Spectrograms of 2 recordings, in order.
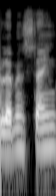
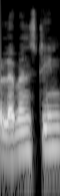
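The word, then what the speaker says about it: Leibenstein: Professor Harvey लेबनस्टाइन हैज, कुछ लोग इसको लेबनस्टाइन कहते हैं, कुछ लोग इसको लेबनस्टीन कहते हैं, तो प्रोनाउंसिएशन में फर्क है, बंदा तो सेम ही है ना।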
